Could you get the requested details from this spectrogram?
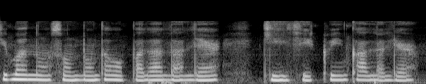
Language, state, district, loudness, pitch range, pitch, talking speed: Ao, Nagaland, Kohima, -15 LUFS, 195-210 Hz, 200 Hz, 140 wpm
